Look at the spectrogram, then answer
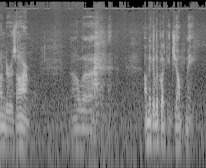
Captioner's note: chuckles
